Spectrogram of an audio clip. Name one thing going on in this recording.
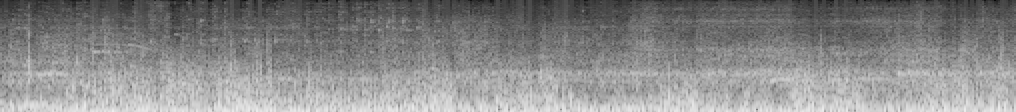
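Wind rushes loudly past a bicycle rider.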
